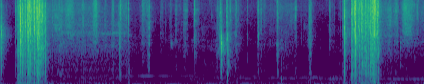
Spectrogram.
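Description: Oracle cards are shuffled during a card reading, with a few loud riffling bursts separated by quieter scattered taps and rustles of the deck.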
